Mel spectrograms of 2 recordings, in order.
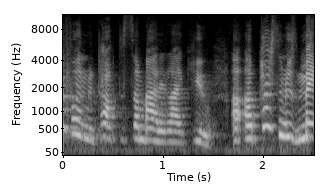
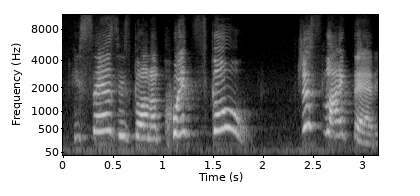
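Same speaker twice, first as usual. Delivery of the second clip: higher-pitched, distressed complaint; upset mother; 7 semitones higher than usual. Acted. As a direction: let the upset push your pitch up. Mother upset about son quitting.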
